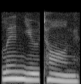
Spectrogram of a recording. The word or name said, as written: Lin Yu-t'ang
